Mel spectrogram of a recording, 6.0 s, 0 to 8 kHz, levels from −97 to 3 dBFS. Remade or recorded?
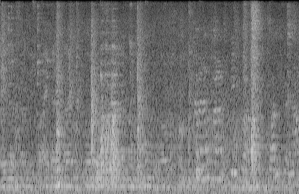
recorded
